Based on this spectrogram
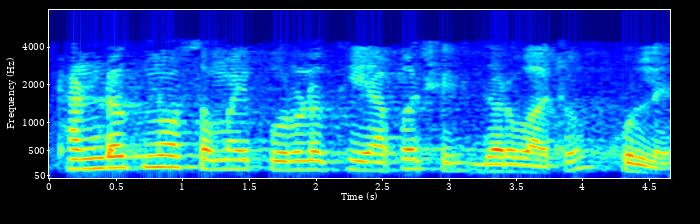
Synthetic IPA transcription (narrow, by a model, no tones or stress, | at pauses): ʈʰəɳɖəknosəməjpuɾɳət̪ʰiapət͡ʃʰid̪əɾʋad͡ʒokʰulːe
